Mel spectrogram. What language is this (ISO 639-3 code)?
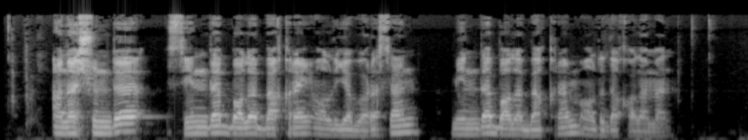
uzb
